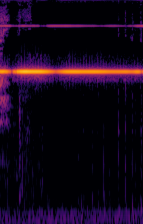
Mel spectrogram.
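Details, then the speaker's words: Takeuchi digger in for an oil leak: continuous high-pitched fuel warning buzzer with no breaks, sounding because the fuel gauge isn't working. "I hate that noise. Fuel gauge isn't working either."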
